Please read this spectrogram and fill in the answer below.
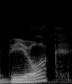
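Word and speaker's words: Björk: How do you pronounce BJ O R K? Bork.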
